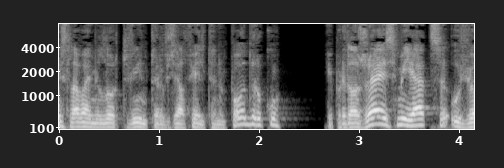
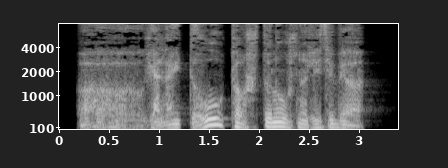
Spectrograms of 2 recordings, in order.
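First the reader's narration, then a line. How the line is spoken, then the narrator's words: Whisper through clenched teeth. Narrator (Russian): прошептала сквозь зубы миледи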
